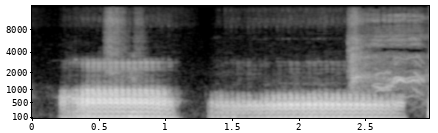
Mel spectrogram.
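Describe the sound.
A person imitates a raven's deep croak with two long, low, gravelly calls, the second one longer. The voice is fairly loud, and there is no other talking.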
